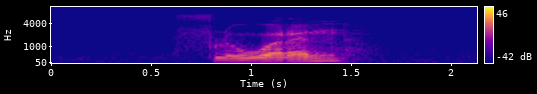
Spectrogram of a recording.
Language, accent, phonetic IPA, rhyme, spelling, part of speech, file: German, Austria, [ˈfloːʁən], -oːʁən, Floren, noun, De-at-Floren.ogg
- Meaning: plural of Flora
